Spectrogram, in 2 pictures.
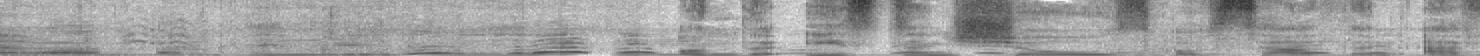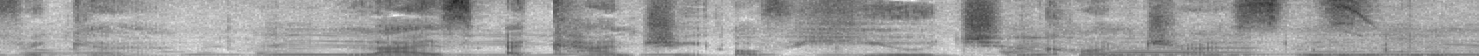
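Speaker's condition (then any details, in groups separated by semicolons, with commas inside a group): No condition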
